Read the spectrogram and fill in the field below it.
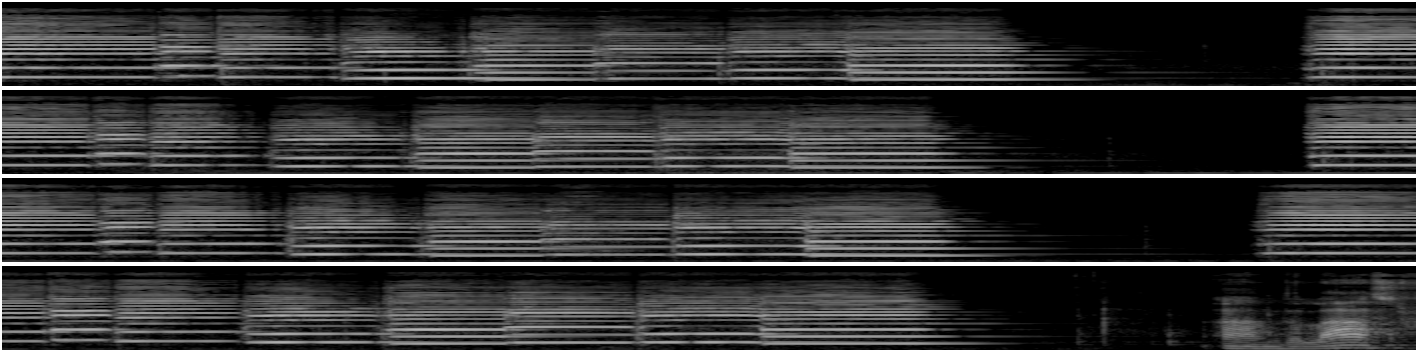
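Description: Third phrase of Part A of the Ballydesmond Polka, an Irish tune, played as bright, quick melodic notes in four short bursts separated by brief pauses, clear and alone.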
